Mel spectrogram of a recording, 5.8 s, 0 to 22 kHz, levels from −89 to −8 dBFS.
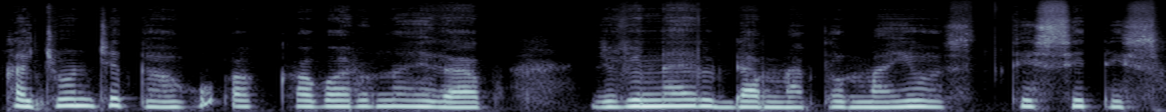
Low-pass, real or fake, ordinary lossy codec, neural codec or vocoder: none; fake; none; codec, 44.1 kHz, 3.4 kbps, Pupu-Codec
